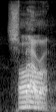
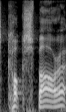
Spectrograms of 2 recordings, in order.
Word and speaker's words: Cock Sparrer: A lot of Americans think it's COCK SPARRER, as in sparring. Yes, that's how I think. But no, nothing to do with that.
